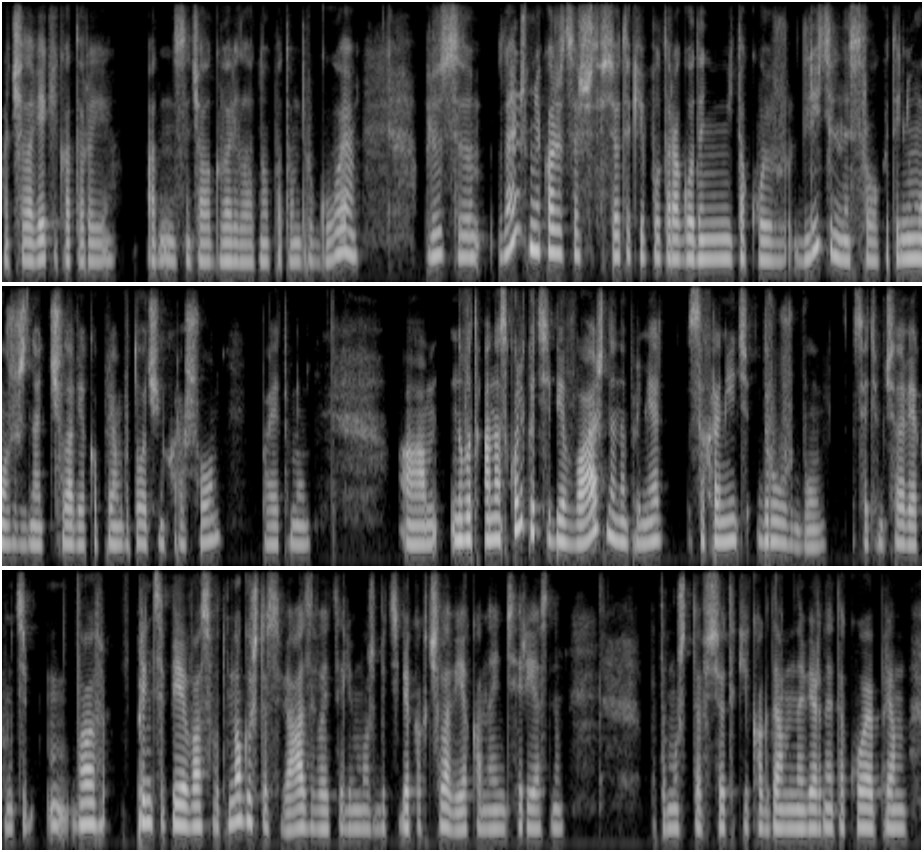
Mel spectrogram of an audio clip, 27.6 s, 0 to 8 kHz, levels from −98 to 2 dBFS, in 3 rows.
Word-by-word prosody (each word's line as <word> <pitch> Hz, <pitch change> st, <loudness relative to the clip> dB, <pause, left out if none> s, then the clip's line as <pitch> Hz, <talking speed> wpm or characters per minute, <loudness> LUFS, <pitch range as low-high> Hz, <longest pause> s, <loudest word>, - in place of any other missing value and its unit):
о 145 Hz, -, -5 dB
человеке, 155 Hz, +2 st, +2 dB
который 150 Hz, +1 st, -4 dB, 0.3 s
одн 155 Hz, 0 st, -3 dB
сначала 150 Hz, -1 st, -2 dB
говорил 150 Hz, 0 st, -2 dB
одно, 145 Hz, +1 st, -5 dB
потом 150 Hz, 0 st, -7 dB
другое. 165 Hz, +8 st, -2 dB, 0.7 s
Плюс, 190 Hz, +1 st, +2 dB
э, 180 Hz, -1 st, -1 dB, 0.2 s
знаешь, 245 Hz, -, +2 dB
мне 235 Hz, -2 st, +6 dB
кажется, 210 Hz, -3 st, +3 dB
что -, -, +3 dB
всё-таки 185 Hz, 0 st, +1 dB
1,5 170 Hz, 0 st, +1 dB
года- 165 Hz, 0 st, +2 dB
не 165 Hz, 0 st, -1 dB
такой 165 Hz, 0 st, -2 dB
уж 150 Hz, 0 st, -8 dB
длительный 180 Hz, -, 0 dB
срок, 155 Hz, -2 st, -3 dB
и -, -, -4 dB
ты 165 Hz, -, -4 dB
не 170 Hz, -, +2 dB
можешь 155 Hz, -3 st, +2 dB
знать 150 Hz, -1 st, -3 dB
человека 155 Hz, 0 st, +1 dB
прям 155 Hz, -1 st, -4 dB
вот 150 Hz, +2 st, -8 dB
очень 160 Hz, 0 st, 0 dB
хорошо. 170 Hz, +4 st, -4 dB, 0.4 s
Поэтому, 155 Hz, 0 st, -6 dB, 0.9 s
ам, 155 Hz, 0 st, +1 dB
ну 185 Hz, 0 st, +4 dB
вот 195 Hz, 0 st, +3 dB
а 190 Hz, -, +8 dB
насколько 255 Hz, -, +4 dB
тебе 205 Hz, -8 st, +2 dB
важно, 165 Hz, -, +5 dB
например, 175 Hz, +1 st, -1 dB, 0.2 s
сохранить 180 Hz, 0 st, +1 dB
дружбу 155 Hz, -6 st, -3 dB, 0.3 s
с 170 Hz, -, -3 dB
этим 160 Hz, 0 st, -6 dB
человеком? 155 Hz, -1 st, -1 dB
Теб 155 Hz, -, -3 dB, 0.2 s
м, 175 Hz, 0 st, -3 dB
ваф 185 Hz, 0 st, +4 dB, 0.2 s
в -, -, -28 dB
принципе, 185 Hz, -3 st, +4 dB
вас 175 Hz, +1 st, +3 dB
вот 165 Hz, +2 st, -10 dB
много 215 Hz, +2 st, +4 dB
что 190 Hz, -, +3 dB
связывает 155 Hz, +1 st, 0 dB
или, 155 Hz, -1 st, -5 dB
может 155 Hz, +1 st, -6 dB
быть, 155 Hz, -1 st, -10 dB
тебе 165 Hz, -, +2 dB
как 165 Hz, 0 st, -6 dB
человек 150 Hz, -3 st, +2 dB
она 150 Hz, 0 st, -3 dB
интересна? 155 Hz, 0 st, -3 dB, 0.9 s
Потому 155 Hz, +1 st, -5 dB
что 155 Hz, -, -2 dB
всё-таки, 160 Hz, +1 st, -1 dB
когда, 160 Hz, 0 st, 0 dB
м, 155 Hz, 0 st, 0 dB
наверное, 155 Hz, +1 st, +1 dB
такое 160 Hz, 0 st, +1 dB
прям 155 Hz, -1 st, -2 dB
160 Hz, 160 wpm, -31 LUFS, 155-180 Hz, 0.9 s, а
